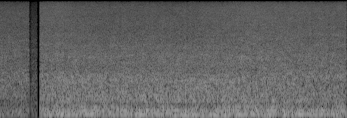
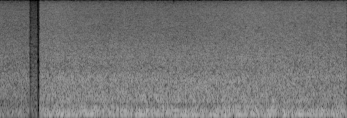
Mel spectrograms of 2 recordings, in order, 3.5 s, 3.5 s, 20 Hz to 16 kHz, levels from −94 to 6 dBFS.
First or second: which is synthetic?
first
